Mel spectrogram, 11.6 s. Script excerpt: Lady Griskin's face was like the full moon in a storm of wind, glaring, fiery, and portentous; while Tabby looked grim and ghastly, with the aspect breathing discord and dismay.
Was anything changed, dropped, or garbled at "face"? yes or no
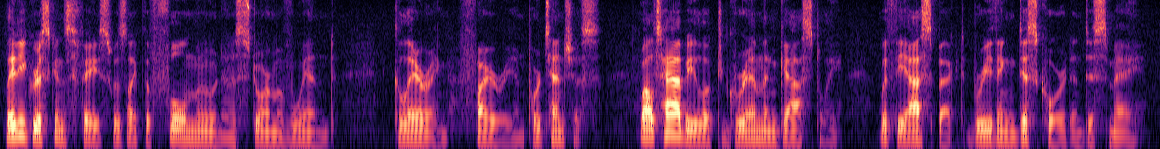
no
